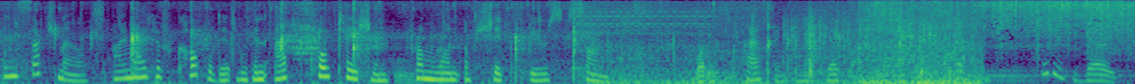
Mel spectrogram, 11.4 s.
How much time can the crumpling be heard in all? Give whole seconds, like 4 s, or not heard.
2 s.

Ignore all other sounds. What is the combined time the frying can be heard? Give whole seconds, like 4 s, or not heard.
11 s.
